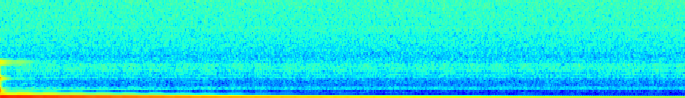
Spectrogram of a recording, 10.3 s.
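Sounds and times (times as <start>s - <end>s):
Rhodes electric piano: 0.0s - 6.6s.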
